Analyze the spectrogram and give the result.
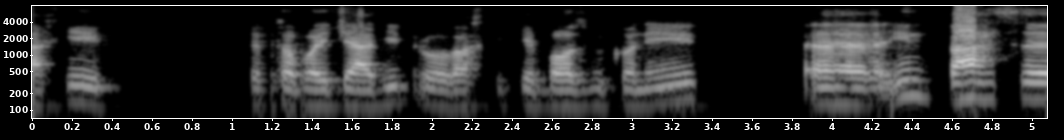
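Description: A plain, everyday voice moves at a moderate pace with ordinary pitch variation and a dry, close sound with no echo. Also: man. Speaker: political science professor. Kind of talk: interview.

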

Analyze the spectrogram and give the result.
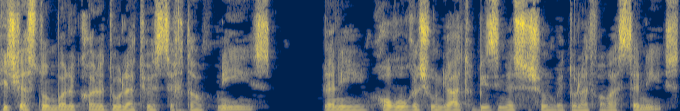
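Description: A man speaks at a fairly quick pace with a medium pitch and ordinary pitch variation. His tone is dark and mellow, and somewhat breathy. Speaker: podcast host and storyteller. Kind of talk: storytelling narration.

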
